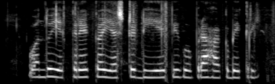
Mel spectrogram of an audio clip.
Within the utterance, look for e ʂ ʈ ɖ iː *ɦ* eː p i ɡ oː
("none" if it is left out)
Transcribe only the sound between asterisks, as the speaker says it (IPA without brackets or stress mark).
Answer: none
